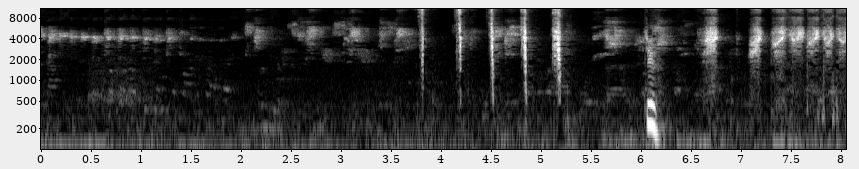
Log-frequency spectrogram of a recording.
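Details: White-rumped shama singing to provoke other shamas into song: buzzy, scratchy phrases, a series of sharp dry clicks, a quick downward swoop and jumbled bright notes over a low background hum.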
